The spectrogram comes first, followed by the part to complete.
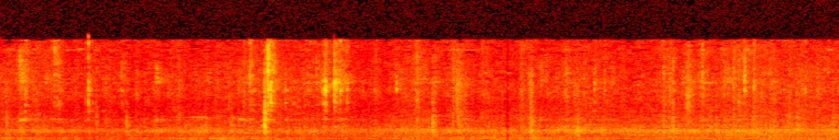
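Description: Open safari vehicle's engine running steadily as it drives along a dirt track, heard faintly from inside the open cab, with a single light click about a second in.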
